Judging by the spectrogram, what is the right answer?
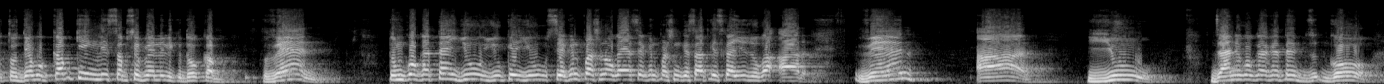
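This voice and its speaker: Guy teaching english grammar, high voice, talks real slow and says everything twice. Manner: slow, repeats each step, mixes English into Hindi. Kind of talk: online grammar lesson.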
